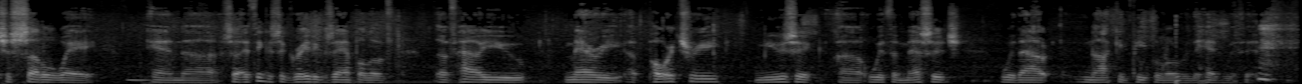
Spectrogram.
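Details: Adult man speaking; Normal speech.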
